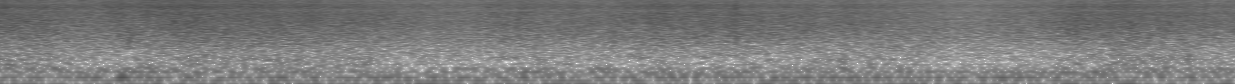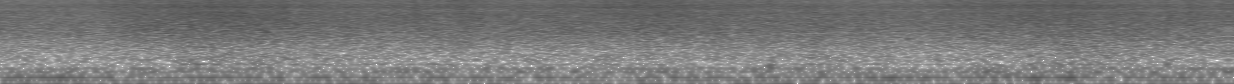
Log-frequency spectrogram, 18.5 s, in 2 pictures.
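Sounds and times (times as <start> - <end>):
sea recorded with an MKH800 microphone: 0.0 - 18.5.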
